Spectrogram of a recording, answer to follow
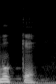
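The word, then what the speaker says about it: bouquet: BOUQUE, बुक्के हो गया, और इसके लास्ट में टी होता है, यहाँ पर टी साइलेंट होता है, बुक्के।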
